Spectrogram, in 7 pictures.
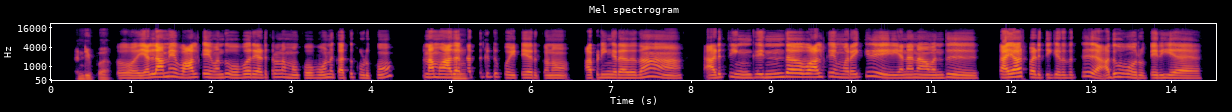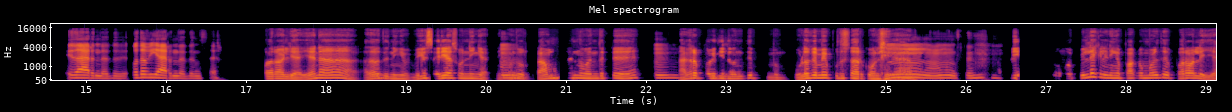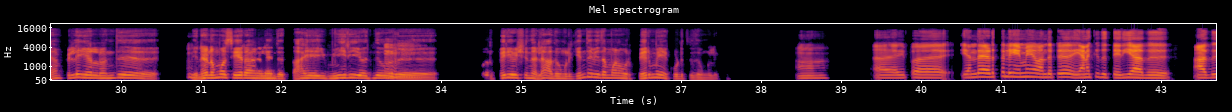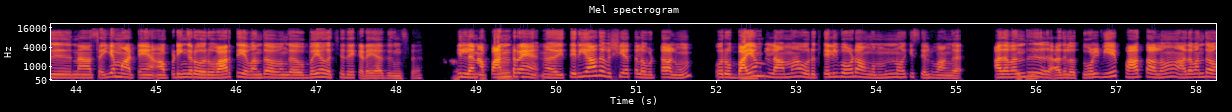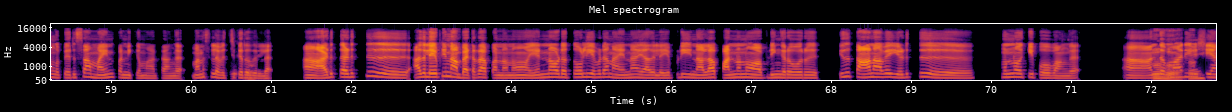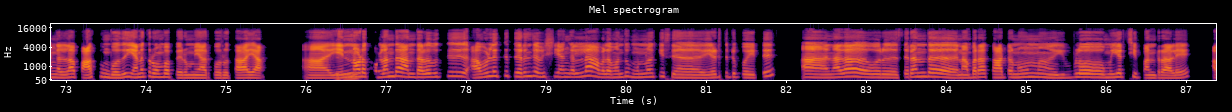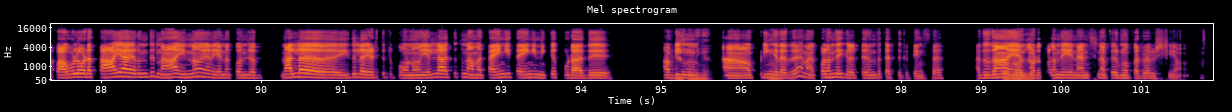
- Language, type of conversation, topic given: Tamil, podcast, குழந்தைகளிடம் இருந்து நீங்கள் கற்றுக்கொண்ட எளிய வாழ்க்கைப் பாடம் என்ன?
- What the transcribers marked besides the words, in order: drawn out: "ம்"; laughing while speaking: "இல்லையா?"; other noise; in English: "மைண்ட்"; in English: "பெட்டரா"; other background noise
